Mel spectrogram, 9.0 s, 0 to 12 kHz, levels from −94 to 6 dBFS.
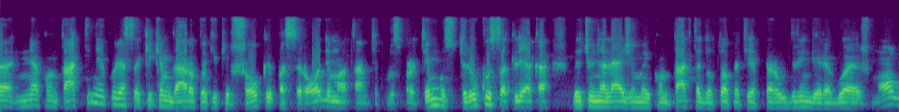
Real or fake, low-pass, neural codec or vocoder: real; 7.2 kHz; none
